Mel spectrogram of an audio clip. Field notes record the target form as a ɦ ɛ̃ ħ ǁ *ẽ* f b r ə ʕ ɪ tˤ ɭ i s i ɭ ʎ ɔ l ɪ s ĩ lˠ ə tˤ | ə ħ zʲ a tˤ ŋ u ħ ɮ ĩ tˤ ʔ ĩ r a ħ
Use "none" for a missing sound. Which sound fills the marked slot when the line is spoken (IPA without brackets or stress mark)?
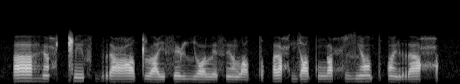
ĩ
